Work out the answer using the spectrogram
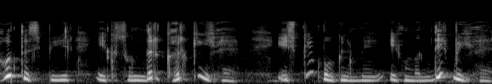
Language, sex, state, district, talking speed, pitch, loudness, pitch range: Hindi, male, Chandigarh, Chandigarh, 170 wpm, 200 Hz, -22 LUFS, 180-245 Hz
